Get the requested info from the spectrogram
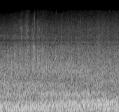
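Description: A pack of supermoto motorcycles' single-cylinder engines running together as the field races away from the start, a loud, steady mass of engine noise.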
